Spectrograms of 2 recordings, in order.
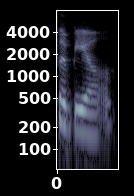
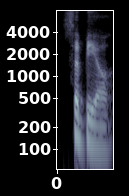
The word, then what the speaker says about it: Sabile: All right, Clarissa, to clarify, how do you pronounce your last name? It's Sabile. Sabile.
